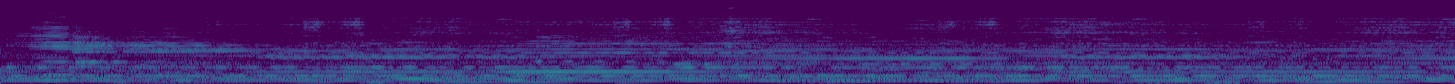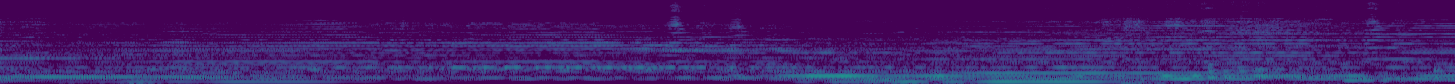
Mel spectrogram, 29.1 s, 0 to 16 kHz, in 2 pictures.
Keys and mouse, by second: 0.4 Tab, 0.8 Tab, 1.3-1.7 middle drag, 2.0-2.5 drag, 3.3-4.9 middle drag, 5.5-11.6 middle drag, 13.9 shift+middle click, 16.3-18.0 middle drag, 19.3 shift+middle click.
